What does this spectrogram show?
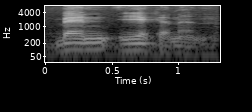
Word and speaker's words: Ben-Jochannan: Everybody says Dr. Ben, but I know there's more to it than that. So give me the full name is Yosef Alfredo Antonio Ben-Jochannan.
